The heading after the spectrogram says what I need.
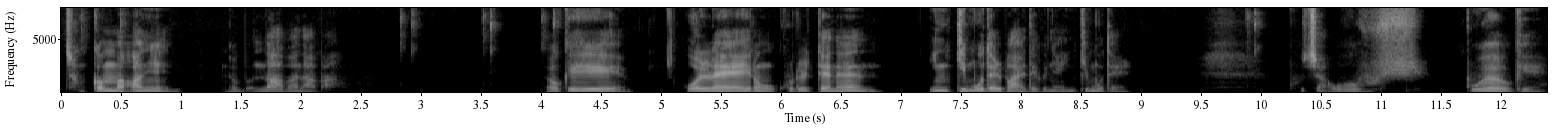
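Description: A man playing a playful, defensive young boyfriend in a role-play ASMR audio drama, talking haltingly and repeating his words as he protests. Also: lowish voice, a little mellow, dry recording, studio quality. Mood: curious, hesitant.

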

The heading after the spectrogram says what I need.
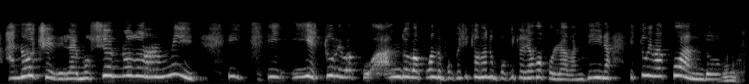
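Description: A woman's voice: extremely high pitch, expressive, a little fast, highs cut off. A woman playing a chatty elderly mother who rambles and pleads, with a Rioplatense Spanish accent, full of hesitant fillers. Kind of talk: amateur theatre play over video call.

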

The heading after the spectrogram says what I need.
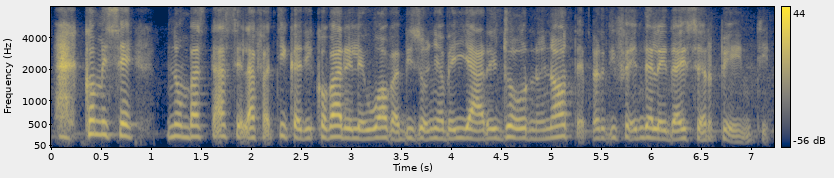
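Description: A woman's voice: mid-range voice, sing-song, moderate pace, warm tone, lo-fi sound, voice pushed up. A woman voicing a suspicious, complaining mother pigeon in a storybook reading. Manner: accusing, complaining. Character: shrill suspicious female pigeon guarding her eggs.

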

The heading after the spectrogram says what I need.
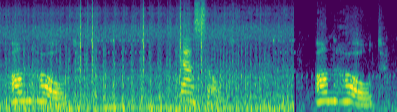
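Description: A calm, impersonal female battle computer for a strategy game. She delivers clipped alerts slowly in a fairly high voice, with heavy battle noise behind her. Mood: detached. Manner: measured, detached, clipped. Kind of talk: scripted game status announcements. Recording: very loud gunfire and explosions behind.

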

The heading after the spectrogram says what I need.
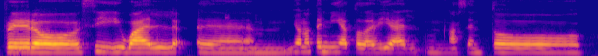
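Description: A young Ukrainian woman, a guest in a relaxed interview, speaking with a Mexican Spanish accent. She talks chattily, laughs often and restarts words mid-sentence. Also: mid-range voice, takes it slowly, clear, resonant tone, dull audio. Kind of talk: casual interview chat.

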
